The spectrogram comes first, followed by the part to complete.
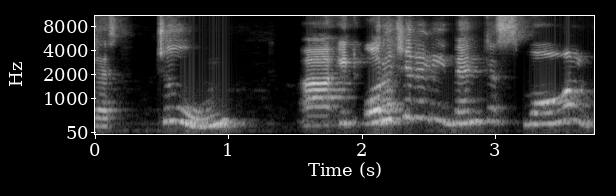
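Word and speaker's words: tūn: Say for example, TUN, okay, pronounced as tune. TUN, U with a long, with a line above, or a line overhead, which means it's a long vowel, which would be pronounced as tune.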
